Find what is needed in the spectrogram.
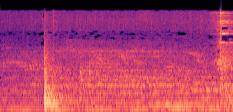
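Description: Tripe pieces boiling hard in water in a metal pot, a steady bubbling, with a single sharp click about half a second in.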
